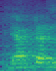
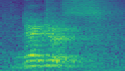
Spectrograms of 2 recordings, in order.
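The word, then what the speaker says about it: debtors: डेप्टर्स डी बी यू आर एस डेप्टर्स D silent होता है बीच में डेप्टर्स नहीं पढ़ना मेरे को नाक कटवा दोगे मेरी बात डेटर्स ठीक है रिसीवबल्स या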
